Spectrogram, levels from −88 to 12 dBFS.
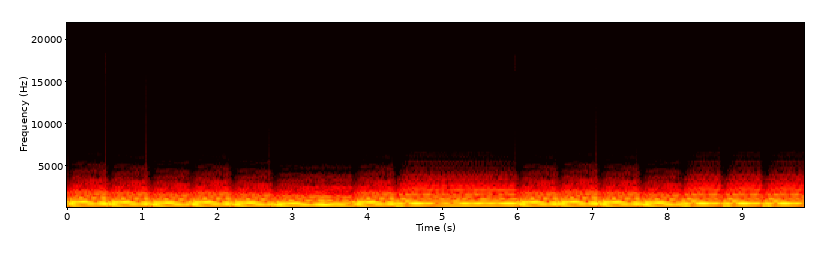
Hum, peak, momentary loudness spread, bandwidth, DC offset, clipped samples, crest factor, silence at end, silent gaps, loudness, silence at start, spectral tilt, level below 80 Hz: none; -8 dBFS; 2 LU; 4.2 kHz; 0.2%; under 0.1%; 10 dB; 0 s; none; -20 LUFS; 0 s; -10.5 dB/octave; -72 dBFS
